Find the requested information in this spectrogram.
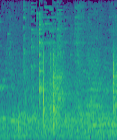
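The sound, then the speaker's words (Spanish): Faint clinks of a plate and cutlery as a plate is picked up and salad is passed at a table: a few light clatters and taps over a soft background. “Le coge el plato. Le pasa su ensalada.”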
